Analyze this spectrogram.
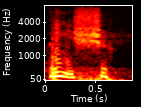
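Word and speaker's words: ريش (ריש): حرف الره في اللغة العبرية ينطق ريش ومعناه رأس.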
